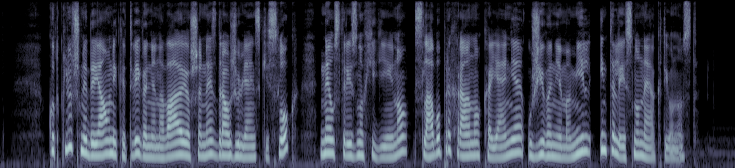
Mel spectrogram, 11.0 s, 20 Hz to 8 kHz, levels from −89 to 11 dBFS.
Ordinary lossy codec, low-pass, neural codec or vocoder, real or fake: none; none; codec, 16 kHz, 8 kbps, FreqCodec, larger model; fake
